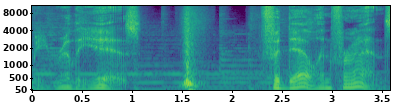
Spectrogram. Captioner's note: image whooshing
